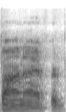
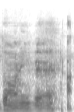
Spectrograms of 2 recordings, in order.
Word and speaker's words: Bon Iver: It means good winter. When Justin, the main dude, came up with the name, he just didn't know that winter was spelled with an H in French. – Oh, got that's it. – Funny. So, got it. – So he signed a letter to his friend, Good Winter, and just it looks like Bon Iver, but it's actually Bon Iver.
